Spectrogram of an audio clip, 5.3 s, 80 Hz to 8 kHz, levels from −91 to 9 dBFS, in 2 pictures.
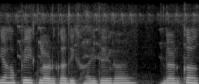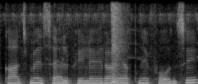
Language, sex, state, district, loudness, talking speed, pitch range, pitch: Hindi, female, Bihar, Araria, -31 LUFS, 205 wpm, 200-220 Hz, 210 Hz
